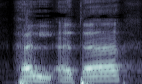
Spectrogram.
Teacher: تا کو باریک پڑھیں گے، طا میں ساؤنڈ نہیں جانا چاہیے، تا اور طا میں ڈفرنس ہونا چاہیے ادائیگی میں ۔ ہل اتا، تا کو فتحہ الف صغیرہ ہے، الف مدہ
